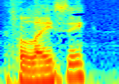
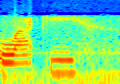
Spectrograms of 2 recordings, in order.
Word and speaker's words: Lacey: If she pronounces it lackey, just spell it lackey.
